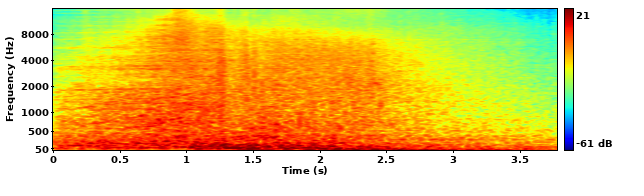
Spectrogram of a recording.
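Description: Ocean waves surge against the shore in a loud, continuous roar of rushing water that swells to a peak early on and then slowly eases, with no voices.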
